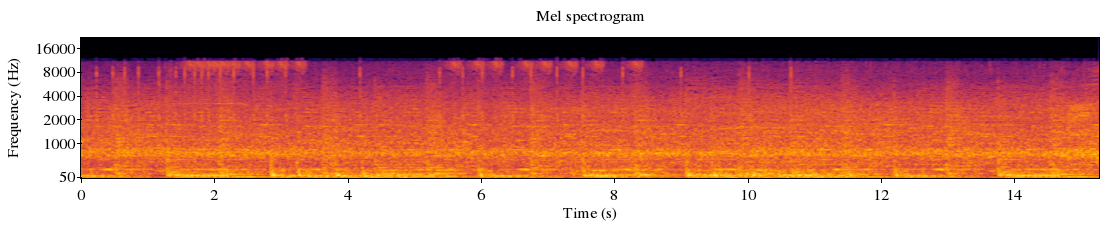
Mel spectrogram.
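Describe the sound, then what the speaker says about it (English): A dense, steady roar of a fired-up stadium crowd cheering at a college football game in College Football 26, a continuous wash of noise with no break throughout. "It's early, but this crowd is fired up. Listen to this noise here."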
